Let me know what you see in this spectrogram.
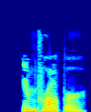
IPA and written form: ˌɪmpˈɹɑːpɚ (improper)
